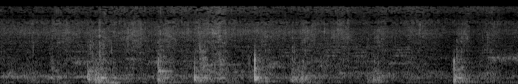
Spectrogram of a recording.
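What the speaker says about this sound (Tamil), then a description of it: "இப்போ கேரட் பீன்ஸு இப்போ நல்லா வதங்கிக்கட்டுங்க. ஸ்டவ்வை மிதமான தீ வச்சு இப்போ வதக்கிக்கலாங்க." Carrots and beans sautéing on a medium flame for a healthy pasta dish, with steady frying sizzle and a series of spatula scrapes and taps at an uneven rhythm.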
